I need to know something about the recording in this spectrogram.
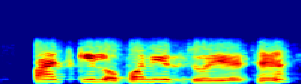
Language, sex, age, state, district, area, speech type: Gujarati, female, 30-45, Gujarat, Rajkot, urban, conversation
